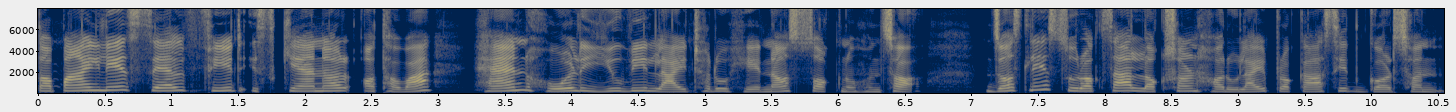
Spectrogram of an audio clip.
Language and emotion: Nepali, neutral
